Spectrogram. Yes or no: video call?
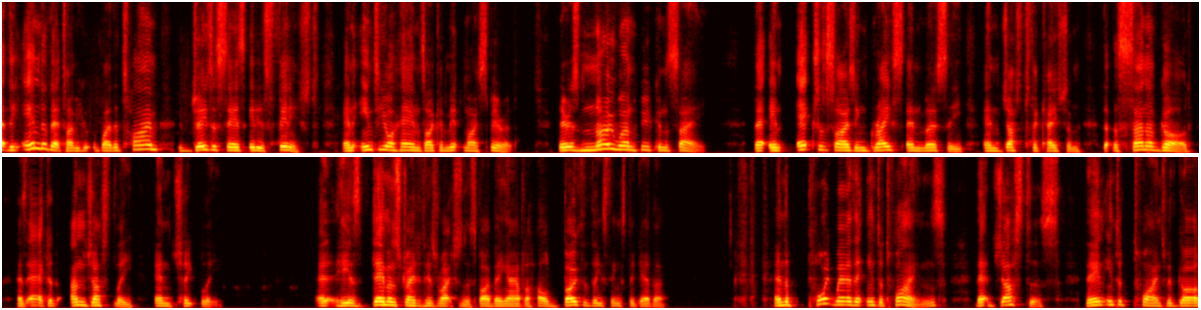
yes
